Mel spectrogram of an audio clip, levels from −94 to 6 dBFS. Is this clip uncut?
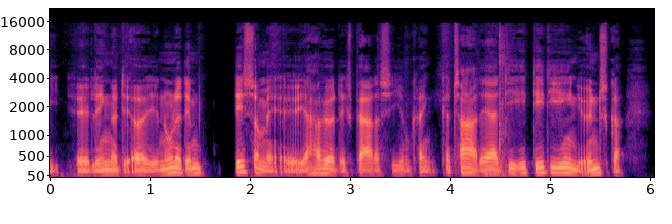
no; 1 cut; at 1.7 s

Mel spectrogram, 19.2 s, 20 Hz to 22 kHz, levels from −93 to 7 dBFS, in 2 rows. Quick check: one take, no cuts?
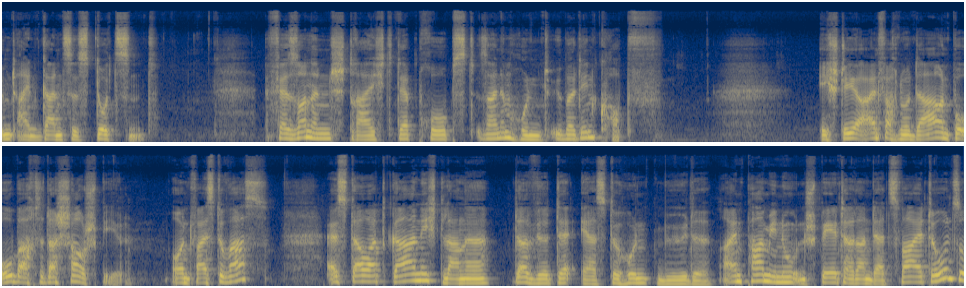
yes; 0 cuts

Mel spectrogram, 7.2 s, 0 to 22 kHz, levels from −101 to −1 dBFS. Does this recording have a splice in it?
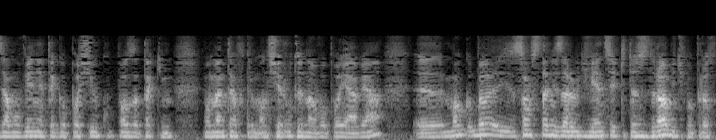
no; 0 cuts

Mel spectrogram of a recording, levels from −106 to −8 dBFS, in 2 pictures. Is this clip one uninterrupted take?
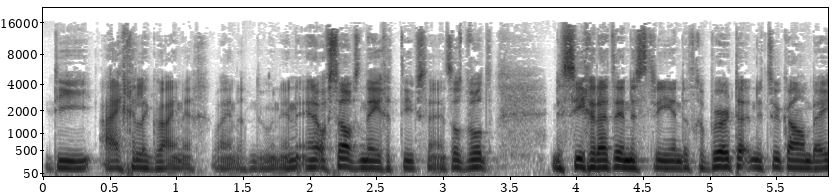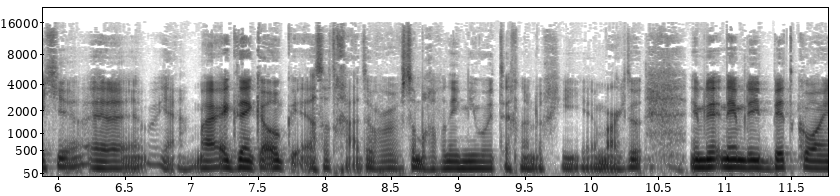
yes; 0 cuts

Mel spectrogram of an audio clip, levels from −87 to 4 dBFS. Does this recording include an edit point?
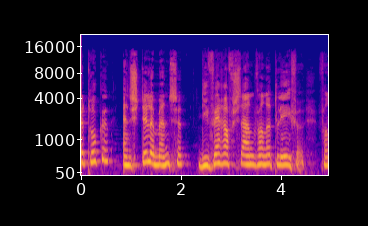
no; 0 cuts

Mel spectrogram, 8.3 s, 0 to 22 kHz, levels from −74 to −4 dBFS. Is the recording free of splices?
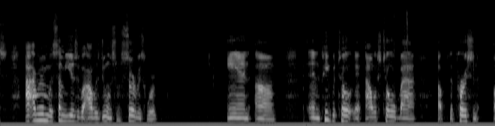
no; 1 cut; at 5.1 s

